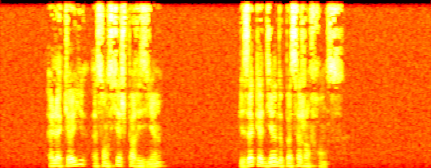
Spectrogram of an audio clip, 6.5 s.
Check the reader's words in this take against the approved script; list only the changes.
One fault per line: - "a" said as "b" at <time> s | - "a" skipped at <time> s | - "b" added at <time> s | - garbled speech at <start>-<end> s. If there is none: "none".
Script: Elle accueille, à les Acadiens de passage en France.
- "son siège parisien" added at 1.4 s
